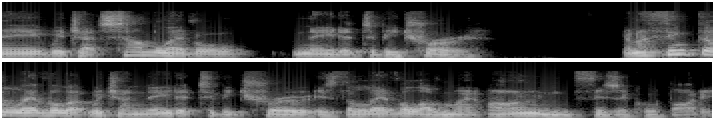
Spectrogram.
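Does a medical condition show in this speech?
No.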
